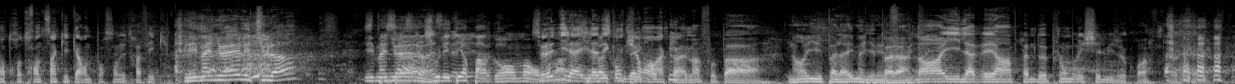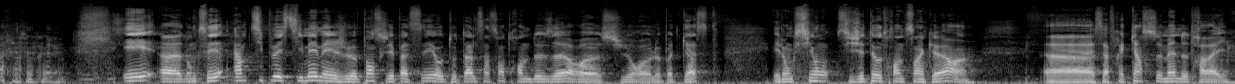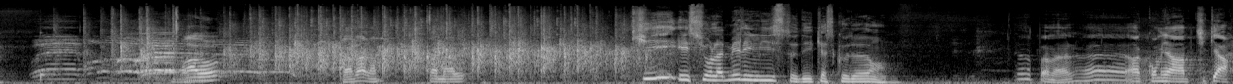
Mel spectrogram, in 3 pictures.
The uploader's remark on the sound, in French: en direct de Devoxx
